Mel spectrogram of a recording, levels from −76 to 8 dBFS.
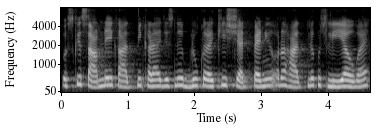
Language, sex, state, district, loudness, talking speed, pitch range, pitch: Hindi, female, Chhattisgarh, Balrampur, -16 LUFS, 245 wpm, 215-250 Hz, 230 Hz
